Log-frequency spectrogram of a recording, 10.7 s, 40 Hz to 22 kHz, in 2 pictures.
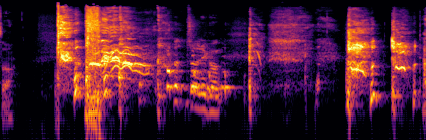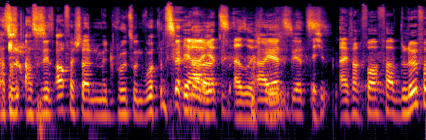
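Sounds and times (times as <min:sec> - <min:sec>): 
speech: 0:00.0 - 0:00.8, 0:02.2 - 0:03.2, 0:05.3 - 0:10.6
harsh coughing after choking: 0:00.7 - 0:05.9
laughter: 0:01.7 - 0:03.1, 0:07.3 - 0:09.3.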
